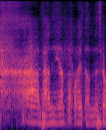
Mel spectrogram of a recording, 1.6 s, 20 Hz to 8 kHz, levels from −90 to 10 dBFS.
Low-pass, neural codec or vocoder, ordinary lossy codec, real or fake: none; codec, 16 kHz, 0.7 kbps, FocalCodec; none; fake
